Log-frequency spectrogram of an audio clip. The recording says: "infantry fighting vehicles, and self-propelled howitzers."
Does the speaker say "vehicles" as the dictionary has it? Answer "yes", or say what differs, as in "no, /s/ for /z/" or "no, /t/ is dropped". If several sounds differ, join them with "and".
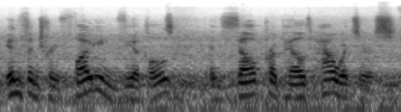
yes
